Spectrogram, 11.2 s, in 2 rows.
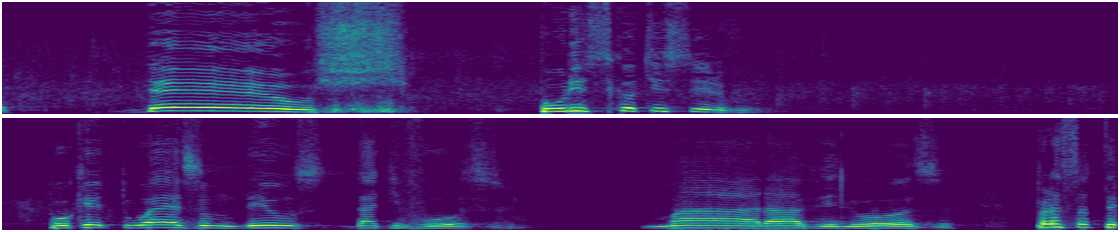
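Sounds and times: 
speech: 0.0 - 2.1, 2.7 - 3.9, 5.8 - 8.2, 8.8 - 11.1
audience applause: 0.0 - 6.3.

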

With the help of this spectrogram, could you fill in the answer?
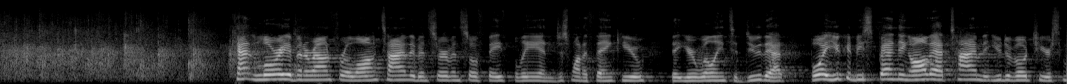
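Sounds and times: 
crowd applauding: 0.0 - 3.0
speech: 2.4 - 10.6.

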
